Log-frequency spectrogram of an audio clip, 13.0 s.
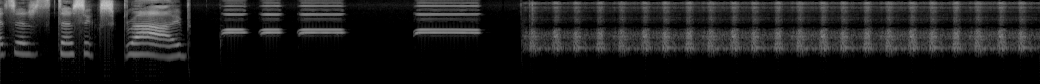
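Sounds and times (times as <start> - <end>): rhythmic train-like chugging: 6.5 - 13.0.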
